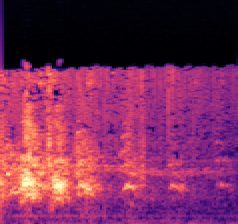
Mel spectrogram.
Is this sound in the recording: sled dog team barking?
yes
